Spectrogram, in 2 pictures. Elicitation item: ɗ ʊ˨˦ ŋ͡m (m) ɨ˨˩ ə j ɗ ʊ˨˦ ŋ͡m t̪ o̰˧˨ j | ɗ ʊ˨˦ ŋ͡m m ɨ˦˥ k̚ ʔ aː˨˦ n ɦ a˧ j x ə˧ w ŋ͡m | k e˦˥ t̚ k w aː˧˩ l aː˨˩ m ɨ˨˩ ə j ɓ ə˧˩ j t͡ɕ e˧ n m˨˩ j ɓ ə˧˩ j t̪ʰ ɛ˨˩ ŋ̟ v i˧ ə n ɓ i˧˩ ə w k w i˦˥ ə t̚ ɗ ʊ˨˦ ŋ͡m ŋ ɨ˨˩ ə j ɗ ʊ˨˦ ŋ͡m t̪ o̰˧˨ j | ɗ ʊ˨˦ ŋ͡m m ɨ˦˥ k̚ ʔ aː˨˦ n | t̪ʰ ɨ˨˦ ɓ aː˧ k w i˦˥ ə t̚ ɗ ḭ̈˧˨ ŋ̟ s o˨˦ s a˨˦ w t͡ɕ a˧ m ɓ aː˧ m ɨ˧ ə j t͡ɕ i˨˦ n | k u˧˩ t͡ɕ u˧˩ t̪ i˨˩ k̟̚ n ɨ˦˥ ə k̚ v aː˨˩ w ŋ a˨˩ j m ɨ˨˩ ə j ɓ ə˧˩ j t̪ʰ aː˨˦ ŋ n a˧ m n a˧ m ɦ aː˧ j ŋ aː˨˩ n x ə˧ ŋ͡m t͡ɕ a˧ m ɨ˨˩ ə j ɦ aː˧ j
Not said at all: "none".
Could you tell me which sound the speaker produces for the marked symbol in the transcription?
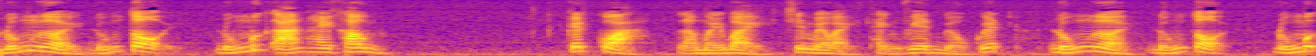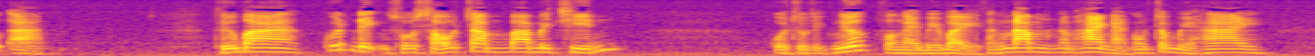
ŋ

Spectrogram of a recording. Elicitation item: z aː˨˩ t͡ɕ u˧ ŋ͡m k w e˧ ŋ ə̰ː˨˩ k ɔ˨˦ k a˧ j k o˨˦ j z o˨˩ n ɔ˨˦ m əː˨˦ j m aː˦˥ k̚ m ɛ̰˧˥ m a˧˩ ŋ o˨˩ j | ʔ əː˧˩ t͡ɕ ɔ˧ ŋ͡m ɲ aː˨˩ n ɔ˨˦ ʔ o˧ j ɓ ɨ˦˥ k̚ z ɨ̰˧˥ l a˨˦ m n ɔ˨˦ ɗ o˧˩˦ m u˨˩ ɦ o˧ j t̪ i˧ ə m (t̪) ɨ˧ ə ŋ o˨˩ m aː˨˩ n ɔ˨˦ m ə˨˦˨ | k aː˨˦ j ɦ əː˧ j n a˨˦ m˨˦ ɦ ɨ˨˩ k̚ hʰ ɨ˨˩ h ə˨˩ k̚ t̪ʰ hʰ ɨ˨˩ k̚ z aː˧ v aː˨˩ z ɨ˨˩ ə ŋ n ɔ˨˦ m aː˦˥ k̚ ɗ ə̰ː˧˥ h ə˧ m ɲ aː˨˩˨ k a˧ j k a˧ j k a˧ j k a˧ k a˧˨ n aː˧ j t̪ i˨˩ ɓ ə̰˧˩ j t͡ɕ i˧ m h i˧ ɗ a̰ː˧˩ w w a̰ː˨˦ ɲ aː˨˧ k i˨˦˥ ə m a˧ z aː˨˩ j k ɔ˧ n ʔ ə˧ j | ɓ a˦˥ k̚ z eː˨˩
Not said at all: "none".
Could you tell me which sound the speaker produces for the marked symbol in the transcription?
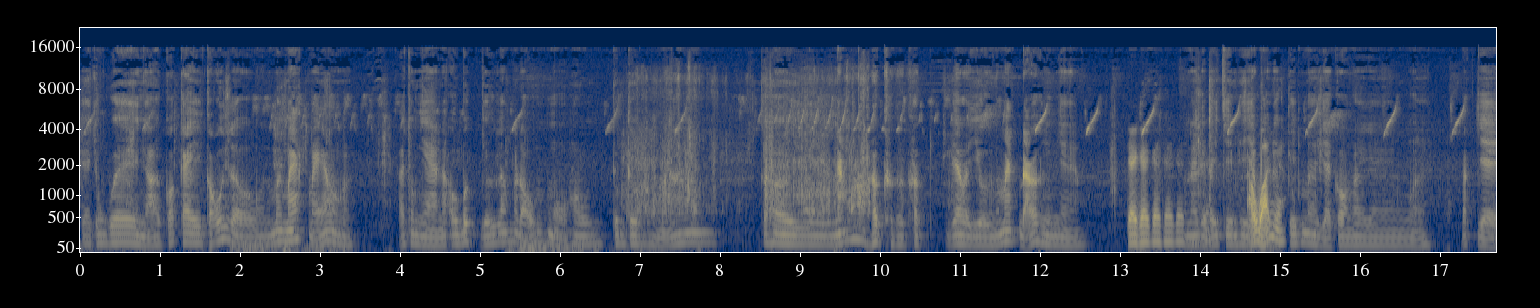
t̪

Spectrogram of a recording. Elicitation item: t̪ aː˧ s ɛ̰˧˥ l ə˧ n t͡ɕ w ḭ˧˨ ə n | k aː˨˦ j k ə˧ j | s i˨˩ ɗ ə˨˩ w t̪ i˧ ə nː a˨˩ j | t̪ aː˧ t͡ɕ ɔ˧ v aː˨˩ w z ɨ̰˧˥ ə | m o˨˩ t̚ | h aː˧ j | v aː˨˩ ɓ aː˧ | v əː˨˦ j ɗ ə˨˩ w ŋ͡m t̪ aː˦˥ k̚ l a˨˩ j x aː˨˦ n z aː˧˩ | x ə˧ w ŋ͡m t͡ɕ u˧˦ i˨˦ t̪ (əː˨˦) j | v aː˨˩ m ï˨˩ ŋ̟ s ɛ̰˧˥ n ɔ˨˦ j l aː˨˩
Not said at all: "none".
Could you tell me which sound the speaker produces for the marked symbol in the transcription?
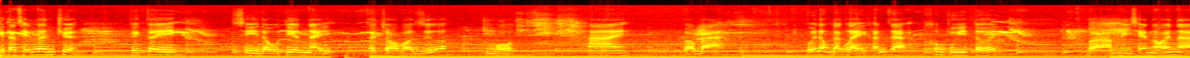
əː˨˦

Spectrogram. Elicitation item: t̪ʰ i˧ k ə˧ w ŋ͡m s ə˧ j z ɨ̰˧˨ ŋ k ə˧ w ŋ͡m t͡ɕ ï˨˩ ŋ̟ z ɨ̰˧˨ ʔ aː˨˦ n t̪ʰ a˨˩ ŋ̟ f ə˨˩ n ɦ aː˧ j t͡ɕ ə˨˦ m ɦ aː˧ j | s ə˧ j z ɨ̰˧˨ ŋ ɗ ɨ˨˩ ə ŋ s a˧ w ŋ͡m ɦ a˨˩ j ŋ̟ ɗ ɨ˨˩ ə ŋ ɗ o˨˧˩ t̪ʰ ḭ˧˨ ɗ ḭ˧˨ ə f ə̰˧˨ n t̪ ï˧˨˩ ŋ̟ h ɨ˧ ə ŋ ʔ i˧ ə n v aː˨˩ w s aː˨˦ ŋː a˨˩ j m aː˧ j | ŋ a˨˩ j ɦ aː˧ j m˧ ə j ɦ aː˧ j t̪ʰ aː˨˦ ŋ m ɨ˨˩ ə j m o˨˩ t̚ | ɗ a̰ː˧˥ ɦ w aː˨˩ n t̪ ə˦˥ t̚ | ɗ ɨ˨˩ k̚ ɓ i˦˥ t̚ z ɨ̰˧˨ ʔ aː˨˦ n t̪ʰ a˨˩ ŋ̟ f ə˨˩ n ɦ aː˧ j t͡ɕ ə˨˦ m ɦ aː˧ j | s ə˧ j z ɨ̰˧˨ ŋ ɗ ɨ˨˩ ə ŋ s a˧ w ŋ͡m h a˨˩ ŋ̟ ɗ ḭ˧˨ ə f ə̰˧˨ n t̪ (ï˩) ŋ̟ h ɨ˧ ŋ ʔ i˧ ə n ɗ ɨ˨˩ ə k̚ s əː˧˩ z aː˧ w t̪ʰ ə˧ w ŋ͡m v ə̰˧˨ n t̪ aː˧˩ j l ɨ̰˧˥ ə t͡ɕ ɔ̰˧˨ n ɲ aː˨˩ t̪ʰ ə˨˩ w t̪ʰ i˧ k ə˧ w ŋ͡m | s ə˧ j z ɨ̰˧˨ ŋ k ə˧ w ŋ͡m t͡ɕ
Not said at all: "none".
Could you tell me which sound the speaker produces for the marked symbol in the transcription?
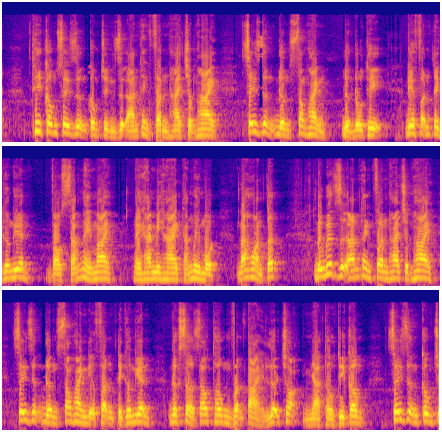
ï˩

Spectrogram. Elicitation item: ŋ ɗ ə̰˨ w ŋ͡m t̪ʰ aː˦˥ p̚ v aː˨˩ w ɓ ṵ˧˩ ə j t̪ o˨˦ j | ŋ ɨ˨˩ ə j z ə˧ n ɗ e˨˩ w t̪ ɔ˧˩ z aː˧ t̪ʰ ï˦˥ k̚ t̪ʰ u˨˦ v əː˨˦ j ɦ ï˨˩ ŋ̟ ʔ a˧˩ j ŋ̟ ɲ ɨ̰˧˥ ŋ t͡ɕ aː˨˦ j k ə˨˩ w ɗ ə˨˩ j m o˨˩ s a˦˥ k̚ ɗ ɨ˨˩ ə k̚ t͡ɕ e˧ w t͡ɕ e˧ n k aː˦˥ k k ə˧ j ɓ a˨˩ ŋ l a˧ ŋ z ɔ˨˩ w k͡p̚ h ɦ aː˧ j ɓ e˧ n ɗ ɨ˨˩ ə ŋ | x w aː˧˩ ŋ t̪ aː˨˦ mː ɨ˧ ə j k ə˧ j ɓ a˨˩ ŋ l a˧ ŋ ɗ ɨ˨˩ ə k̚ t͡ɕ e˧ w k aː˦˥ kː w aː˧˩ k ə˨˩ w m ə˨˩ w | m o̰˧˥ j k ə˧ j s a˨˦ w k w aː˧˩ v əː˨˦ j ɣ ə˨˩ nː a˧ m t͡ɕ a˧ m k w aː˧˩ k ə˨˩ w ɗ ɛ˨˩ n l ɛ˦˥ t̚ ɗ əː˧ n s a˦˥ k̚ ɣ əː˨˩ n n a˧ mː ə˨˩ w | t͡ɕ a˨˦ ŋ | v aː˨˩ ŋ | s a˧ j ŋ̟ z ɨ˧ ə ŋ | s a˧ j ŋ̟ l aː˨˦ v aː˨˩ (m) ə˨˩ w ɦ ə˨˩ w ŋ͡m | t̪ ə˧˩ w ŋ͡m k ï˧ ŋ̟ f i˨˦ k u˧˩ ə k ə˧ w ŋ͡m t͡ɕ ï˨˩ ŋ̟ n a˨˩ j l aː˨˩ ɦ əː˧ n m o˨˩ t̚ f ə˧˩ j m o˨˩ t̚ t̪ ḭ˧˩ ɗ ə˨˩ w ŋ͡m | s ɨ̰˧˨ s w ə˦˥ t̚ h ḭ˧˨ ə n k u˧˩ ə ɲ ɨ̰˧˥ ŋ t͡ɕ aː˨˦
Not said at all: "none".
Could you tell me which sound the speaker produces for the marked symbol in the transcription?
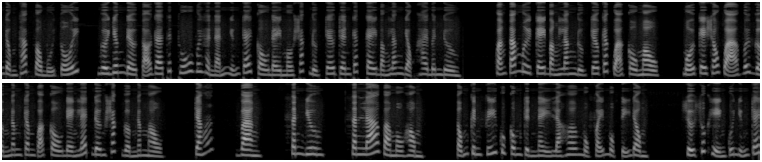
m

